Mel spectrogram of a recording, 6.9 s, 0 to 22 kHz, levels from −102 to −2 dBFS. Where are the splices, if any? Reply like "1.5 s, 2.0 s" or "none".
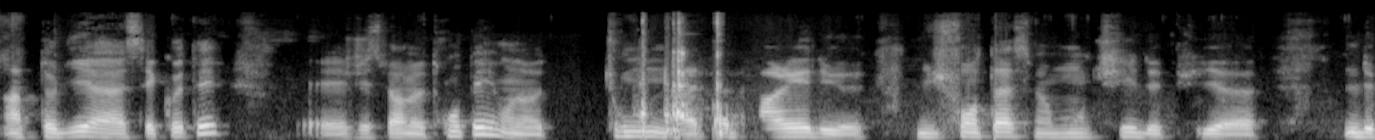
none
